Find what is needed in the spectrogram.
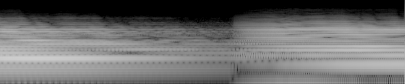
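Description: Software synth preset "ST Oresund" for u-he Zebra HZ, a synthesized solo viola with bow noise and filtered reverb, playing long sustained notes. One note fades away, and a new note starts about two and a half seconds in.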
